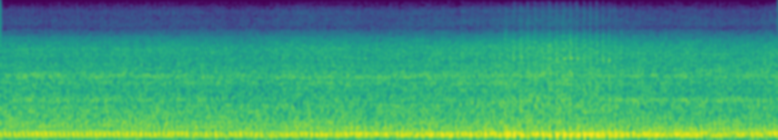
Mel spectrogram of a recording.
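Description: Other motorbikes pass close by with their engines running.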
